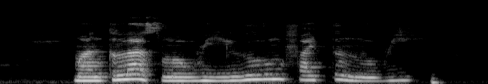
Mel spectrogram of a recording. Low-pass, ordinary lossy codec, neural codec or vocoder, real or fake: 7.2 kHz; Opus, 24 kbps; none; real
